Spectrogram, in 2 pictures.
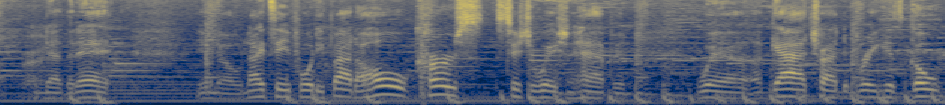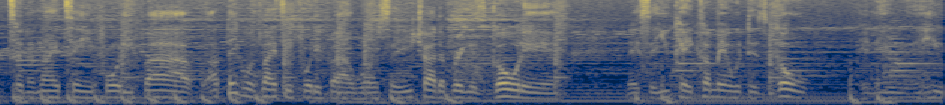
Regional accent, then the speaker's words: Chicago, Illinois, United States; I'm a Chicagoan

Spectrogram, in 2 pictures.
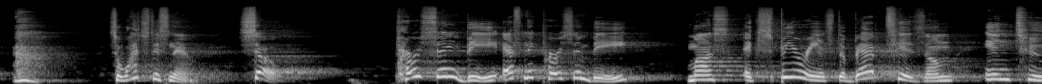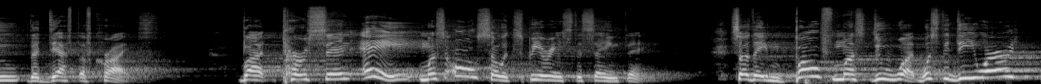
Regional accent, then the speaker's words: New York City, New York, United States; I'm from Brooklyn

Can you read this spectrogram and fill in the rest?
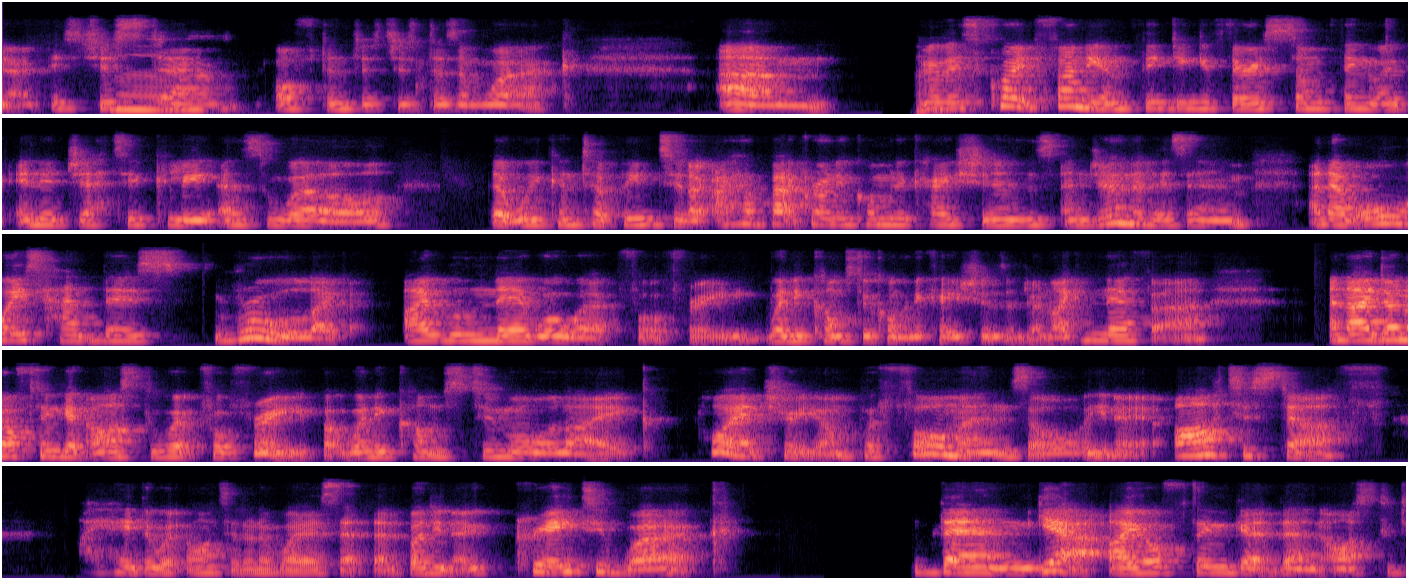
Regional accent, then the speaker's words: Finland; now in London, United Kingdom; I come from Finland

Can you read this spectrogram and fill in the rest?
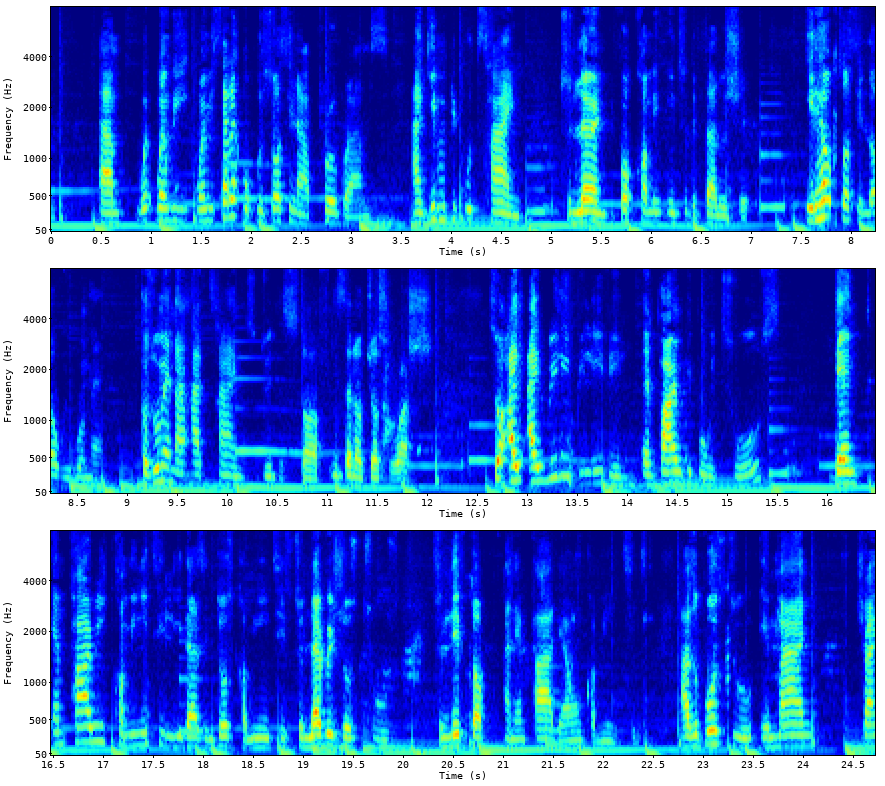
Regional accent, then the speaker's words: Nigeria; moved away; also born or lived in Canada; I would still just only have a Nigerian passport

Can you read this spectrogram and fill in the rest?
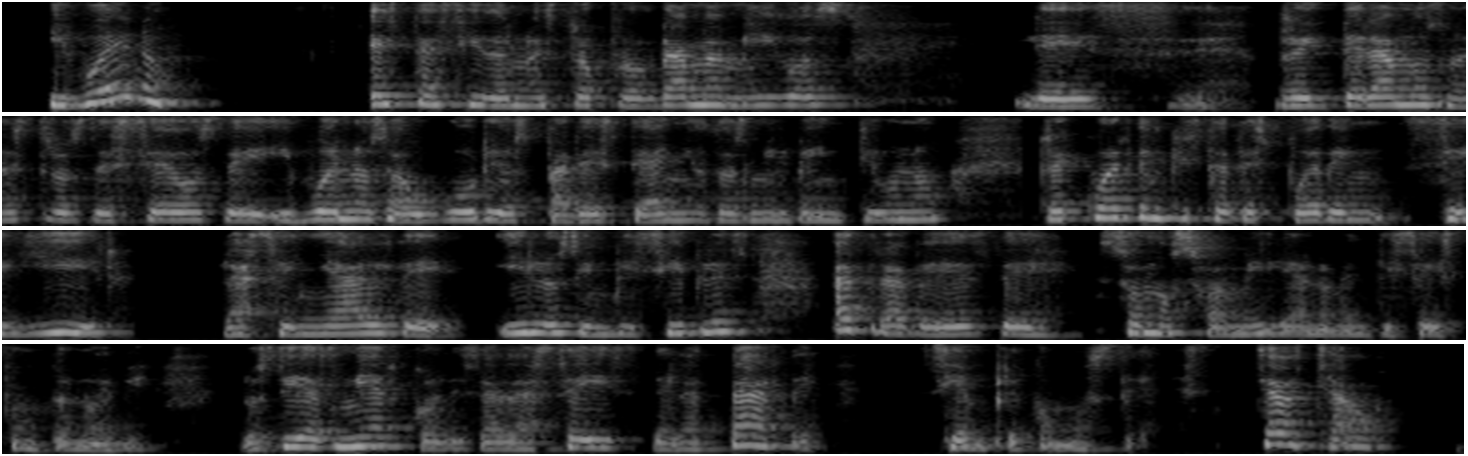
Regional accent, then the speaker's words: Cuenca, Azuay, Ecuador; es un amor a mi tierra, un, sentirme identificada y saber que, que, bien, que bien ser cuencanos

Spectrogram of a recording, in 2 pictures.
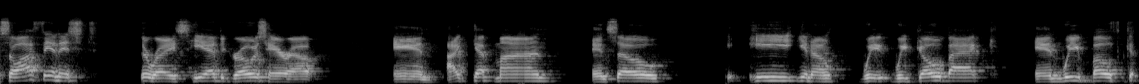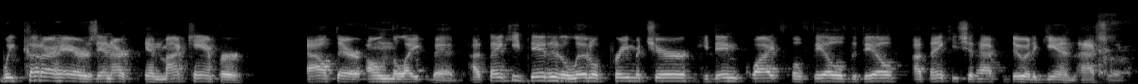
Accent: West Texas, United States; also born or lived in Denver City, Texas / San Antonio, Texas / Andrews, Texas; I grew up in West Texas and in the oil field

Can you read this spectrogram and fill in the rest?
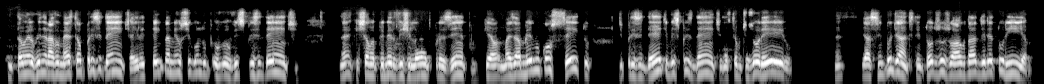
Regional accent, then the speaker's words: Piauí, Brazil; now in Olímpia, Brazil; embora eu não seja original de Olímpia, eu sou do Piauí

